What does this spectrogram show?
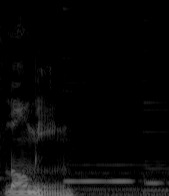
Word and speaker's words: lo mein: pizza and some beef lo mein. I think that's the tonality. I remember Selen teaching me the pronunciation for lo mein in Cantonese. It's like high and then low.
